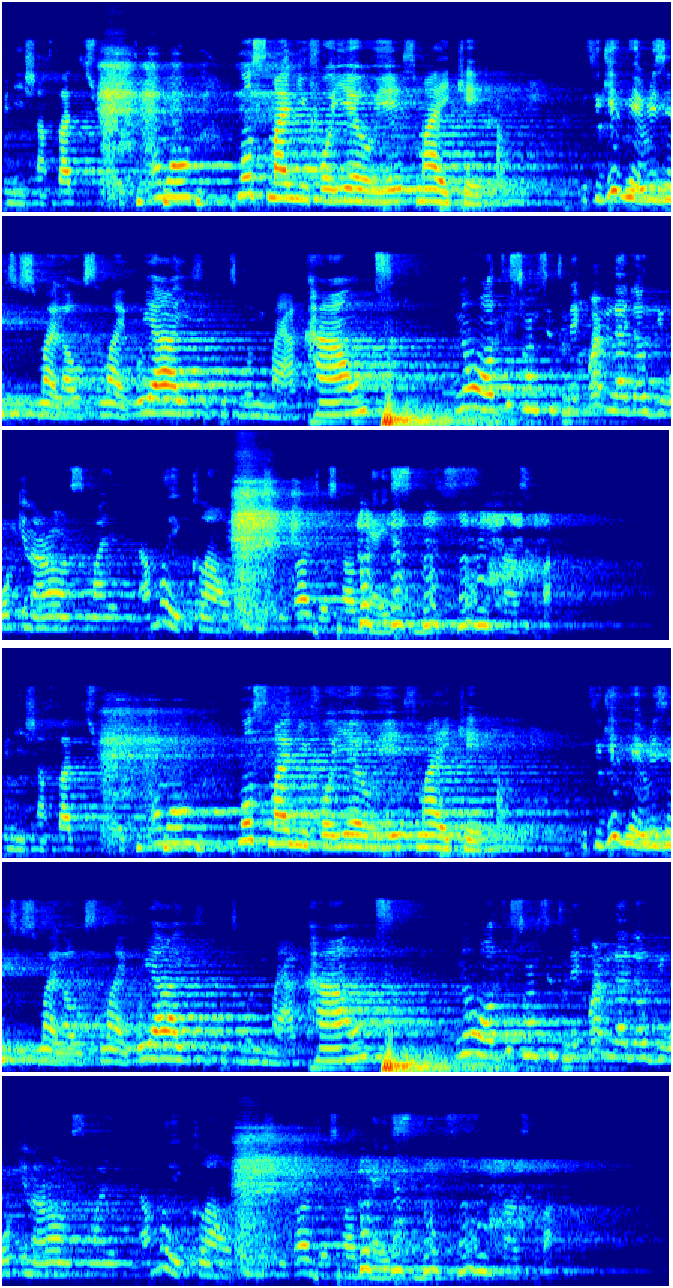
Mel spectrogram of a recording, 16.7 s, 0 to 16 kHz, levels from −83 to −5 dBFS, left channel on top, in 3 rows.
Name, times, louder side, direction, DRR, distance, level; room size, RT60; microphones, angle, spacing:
voice 1, 0.0-0.6 1.2-1.6 2.0-4.2 4.9-7.2 7.5-8.9 9.3-13.0 13.6-14.7 15.3-15.7, left 2 dB, 45° left, 8 dB, 1.3 m, -32 dB
voice 2, 0.8-1.7 2.0-2.3 13.0-13.6 14.1-15.7, left 6 dB, 80° left, 10 dB, 0.8 m, -36 dB
24.5 x 22.0 x 8.1 m, 2.4 s
head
